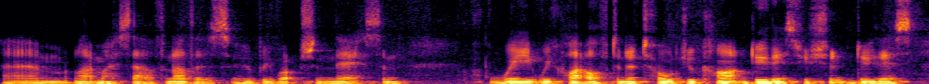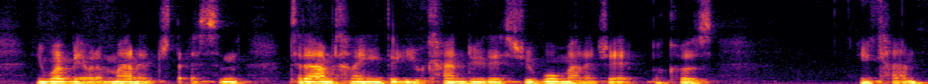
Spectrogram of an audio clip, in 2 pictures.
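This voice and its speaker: A man talks at a moderate pace in a medium pitch, his tone dark, mellow and somewhat breathy. His intonation stays flat and monotone. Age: 30s. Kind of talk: vlog monologue. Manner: halting, many fillers.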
